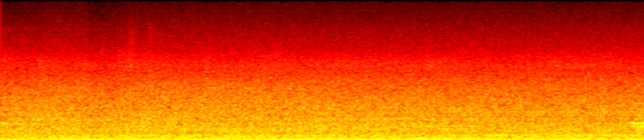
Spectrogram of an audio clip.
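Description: Steady low rumble with hiss from a background field-recording ambience, heard in a gap between synthesized distant train-horn blasts.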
